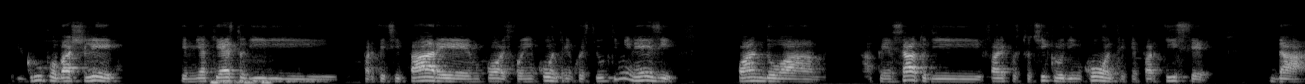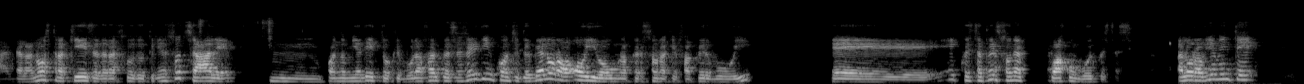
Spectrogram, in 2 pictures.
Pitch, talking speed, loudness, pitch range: 150 Hz, 170 wpm, -26 LUFS, 135-175 Hz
